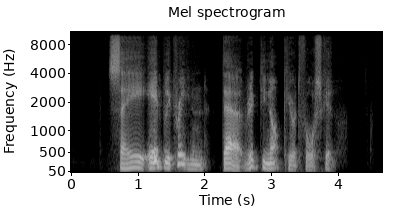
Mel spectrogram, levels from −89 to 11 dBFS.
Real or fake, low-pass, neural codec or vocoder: fake; 9.9 kHz; codec, 16 kHz in and 24 kHz out, 0.4 kbps, LongCat-Audio-Codec, fine tuned four codebook decoder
